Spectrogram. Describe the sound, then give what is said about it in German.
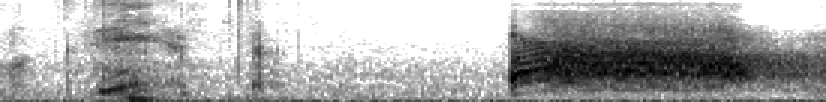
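A marmot lets out a single loud, shrill scream lasting about a second, harsh and sustained, preceded by a few quieter squeaky vocal noises. “Ein Murmeltier, das schreit.”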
